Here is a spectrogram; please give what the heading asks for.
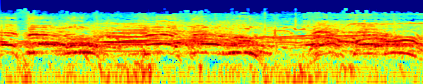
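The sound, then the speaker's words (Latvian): A large, jubilant crowd in Kherson chants "Kherson is Ukraine" while cheering the arrival of Ukrainian army units. Many voices roar a loud, continuous, rhythmic chant that rises and falls in repeated phrases. “Sajūsminātie hersonieši sauca Hersona ir Ukraina.”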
